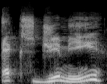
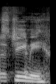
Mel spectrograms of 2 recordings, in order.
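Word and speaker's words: XGIMI: to last is uh X jimy I think that's how you pronounce it xgy yeah xgy XG Mii the AA 2 MH so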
